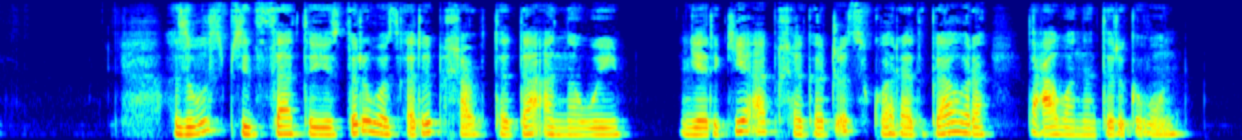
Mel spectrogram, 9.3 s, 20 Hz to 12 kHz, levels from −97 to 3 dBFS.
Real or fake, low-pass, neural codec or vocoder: real; 10.8 kHz; none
